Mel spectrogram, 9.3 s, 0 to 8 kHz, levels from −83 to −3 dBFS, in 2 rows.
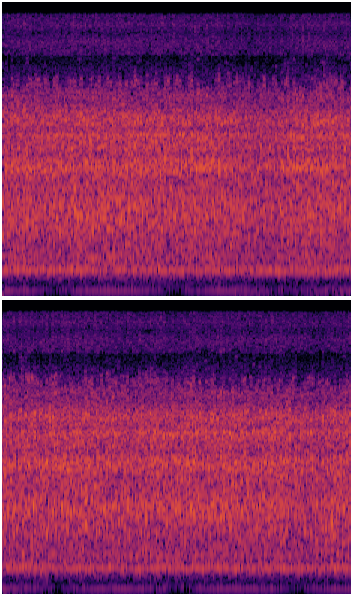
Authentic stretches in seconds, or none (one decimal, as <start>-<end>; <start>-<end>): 0.0-3.1; 5.3-9.3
